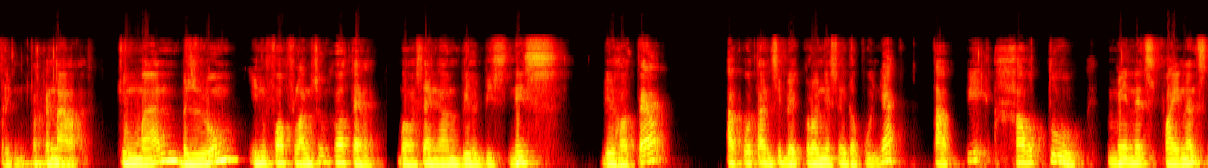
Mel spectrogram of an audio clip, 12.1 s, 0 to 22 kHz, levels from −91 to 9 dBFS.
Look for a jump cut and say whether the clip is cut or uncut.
cut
